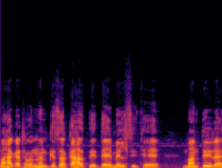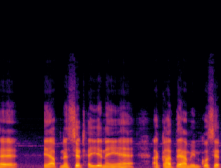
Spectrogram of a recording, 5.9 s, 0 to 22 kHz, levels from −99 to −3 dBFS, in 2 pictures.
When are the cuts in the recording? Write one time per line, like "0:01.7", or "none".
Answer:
0:03.5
